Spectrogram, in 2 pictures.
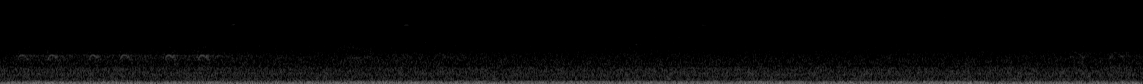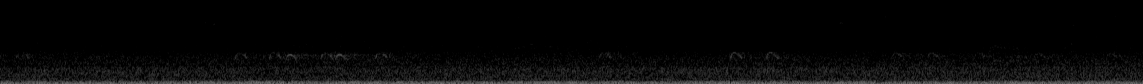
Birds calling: Red-bellied Woodpecker (Melanerpes carolinus), American Crow (Corvus brachyrhynchos)

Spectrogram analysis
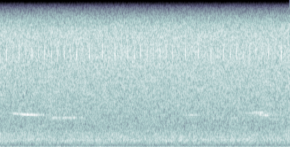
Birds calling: Black-capped Chickadee (Poecile atricapillus)

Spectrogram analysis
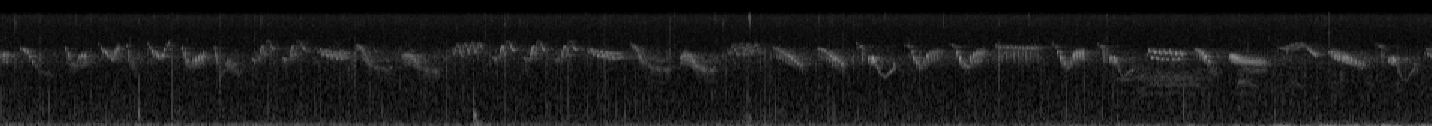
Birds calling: Erckel's Francolin (Pternistis erckelii), Eurasian Skylark (Alauda arvensis)

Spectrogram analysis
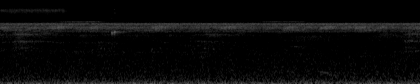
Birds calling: Mealy Parrot (Amazona farinosa), Cobalt-winged Parakeet (Brotogeris cyanoptera), Hauxwell's Thrush (Turdus hauxwelli)

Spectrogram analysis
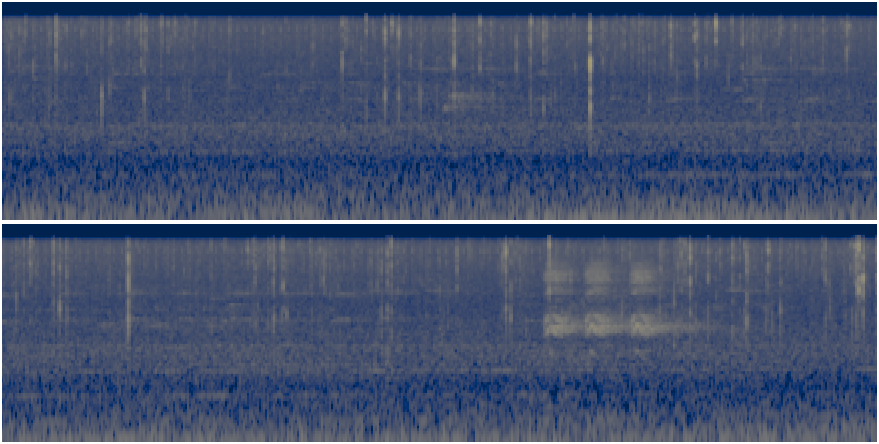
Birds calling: Red-bellied Woodpecker (Melanerpes carolinus), American Crow (Corvus brachyrhynchos)

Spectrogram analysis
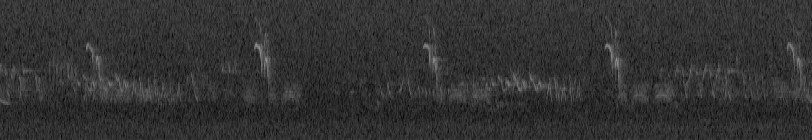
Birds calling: Green-tailed Towhee (Pipilo chlorurus), Mountain Quail (Oreortyx pictus), MacGillivray's Warbler (Geothlypis tolmiei), Mountain Chickadee (Poecile gambeli), Yellow-rumped Warbler (Setophaga coronata)

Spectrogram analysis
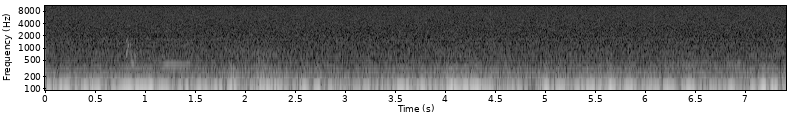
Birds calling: Hawaiian Petrel (Pterodroma sandwichensis)

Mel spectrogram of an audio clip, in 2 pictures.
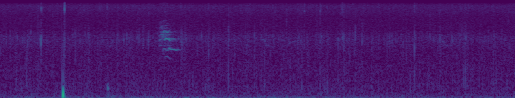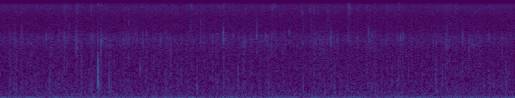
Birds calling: Hawaii Amakihi (Chlorodrepanis virens)

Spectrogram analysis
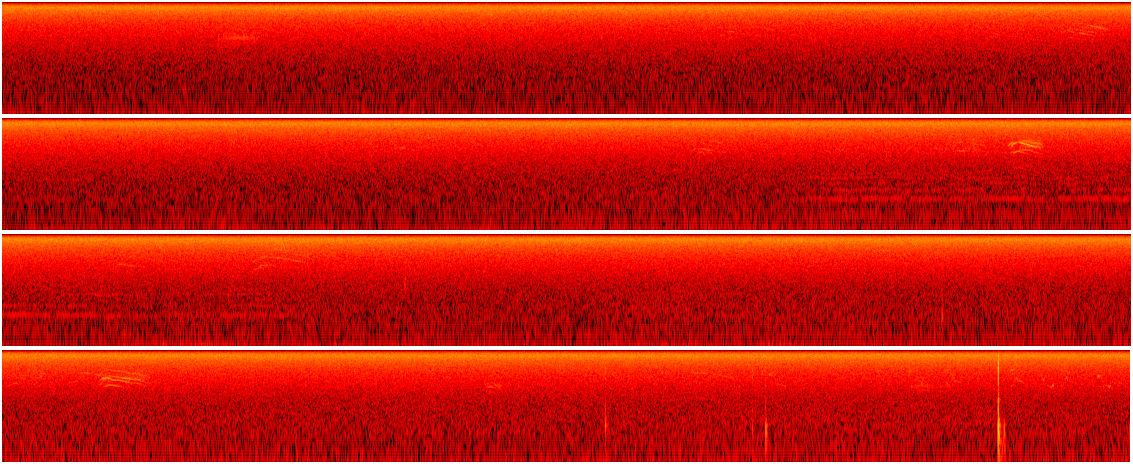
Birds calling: Hawaii Amakihi (Chlorodrepanis virens), Hawaiian Hawk (Buteo solitarius)

